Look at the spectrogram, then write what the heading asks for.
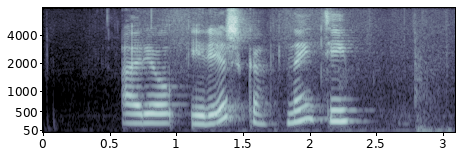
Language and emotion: Russian, positive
